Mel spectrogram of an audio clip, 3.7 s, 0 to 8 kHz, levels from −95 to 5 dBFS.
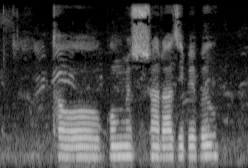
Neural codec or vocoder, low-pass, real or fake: none; 7.2 kHz; real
